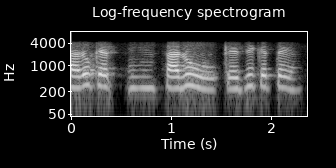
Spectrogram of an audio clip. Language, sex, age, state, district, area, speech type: Odia, female, 18-30, Odisha, Malkangiri, rural, conversation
